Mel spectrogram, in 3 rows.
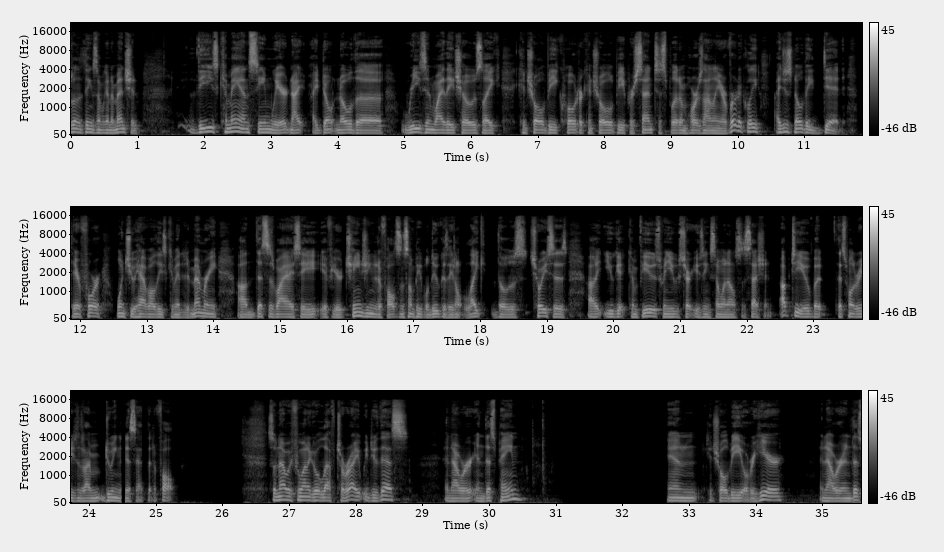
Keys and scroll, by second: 27.9 ctrl+b, 28.4 Right, 29.9-32.1 typing, 32.9 ctrl+b, 34.1 Left, 35.3-35.5 typing.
